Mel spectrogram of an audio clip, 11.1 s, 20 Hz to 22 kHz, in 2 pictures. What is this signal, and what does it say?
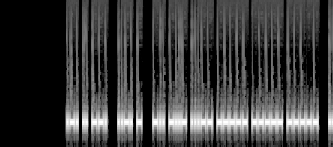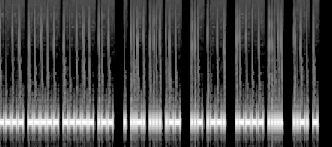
Morse code, heard as a keyed tone, about 46 wpm, 700 Hz. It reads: RIG FT DX3000 100W EFHW UP 15 FT
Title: Practice QSO - Exchange 2 - Info - 45wpm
